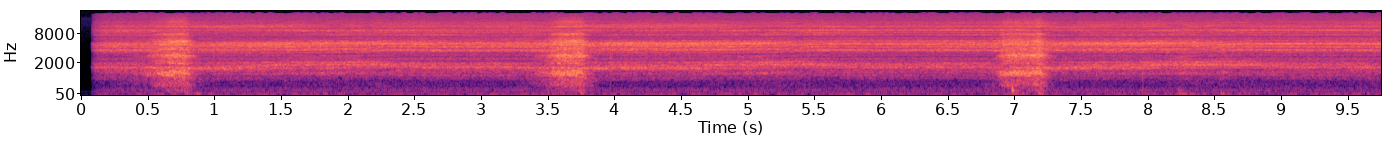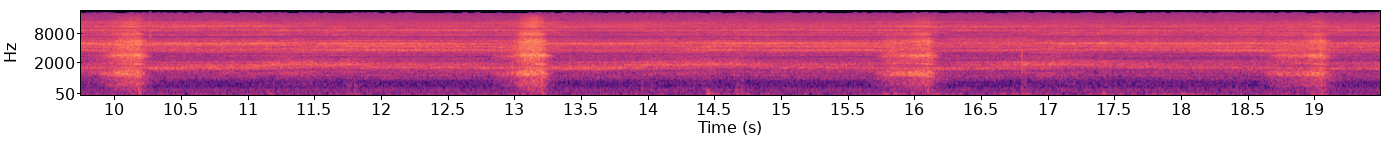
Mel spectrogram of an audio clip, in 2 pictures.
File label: Hospital effects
